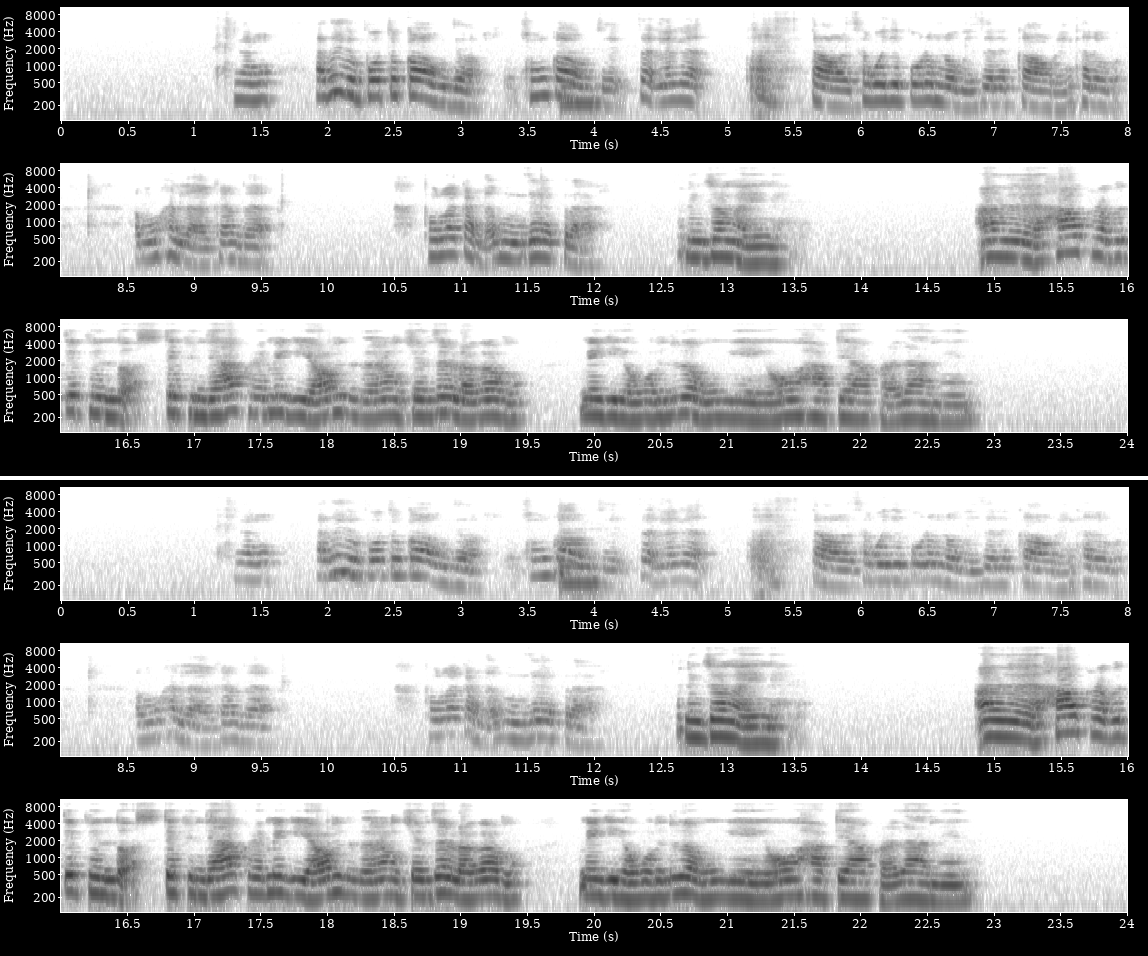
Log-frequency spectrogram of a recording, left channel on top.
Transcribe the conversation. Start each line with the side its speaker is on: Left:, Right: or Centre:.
Left: ꯅꯪ ꯑꯗꯨꯏꯗꯣ ꯄꯣꯠꯇꯣ ꯀꯥꯎꯕꯗꯣ ꯁꯨꯝ ꯀꯥꯎꯕꯁꯦ
Right: ꯎꯝ
Left: ꯆꯠꯂꯒ ꯀꯥꯎꯔꯦ ꯁꯪꯒꯣꯏꯗꯩ ꯄꯣꯠ ꯑꯝ ꯂꯧꯒꯦ ꯆꯠꯂ ꯀꯥꯎꯔꯦꯅ ꯈꯜꯂꫭꯕ ꯑꯃꯨꯛ ꯍꯜꯂꯛꯑꯀꯥꯟꯗ ꯊꯣꯛꯂꯛꯑꯀꯥꯟꯗ ꯑꯃꯨꯛ ꯅꯤꯡꯖꯪꯉꯛꯄꯔ
Right: ꯅꯤꯡꯖꯪ ꯉꯛꯏꯅꯦ ꯑꯗꯨꯅꯦ ꯍꯥꯥꯞꯈ꯭ꯔꯕ ꯇꯦꯐꯤꯟꯗꯣ ꯑꯁ ꯇꯦꯐꯤꯟꯗꯤ ꯍꯥꯞꯈ꯭ꯔꯦ ꯃꯦꯒꯤ ꯌꯥꯎꯔꯝꯗꯗꯅ ꯑꯃꯨꯛ ꯆꯦꯟꯖꯜꯂꯒ ꯑꯃꯨꯛ ꯃꯦꯒꯤ ꯍꯧꯕꯝꯗꯨꯗ ꯑꯃꯨꯛ ꯌꯦꯡꯉꯣ ꯍꯥꯞꯇꯤ ꯍꯥꯞꯈꯔ ꯖꯥꯠꯅꯦ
